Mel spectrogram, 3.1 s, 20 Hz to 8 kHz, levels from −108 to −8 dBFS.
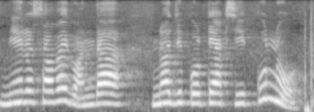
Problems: constant background noise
